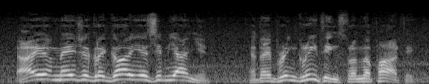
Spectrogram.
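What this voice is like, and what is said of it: Heavy Russian accent. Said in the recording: “The accent was heavy ... bowed slightly to the Russian”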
